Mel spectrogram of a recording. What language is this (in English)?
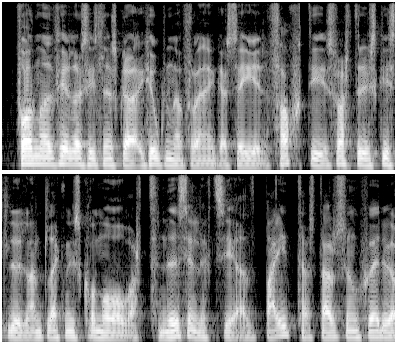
Icelandic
